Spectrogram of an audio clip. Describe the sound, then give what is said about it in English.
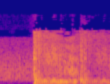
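Gunshots fired during target practice: after a short quiet stretch, a loud, sharp blast breaks out and its roar holds, and a second burst hits shortly after, with no talk over them. “Okay, I heard more than one shot.”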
